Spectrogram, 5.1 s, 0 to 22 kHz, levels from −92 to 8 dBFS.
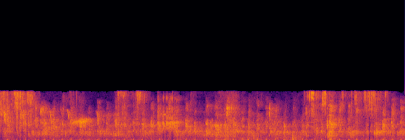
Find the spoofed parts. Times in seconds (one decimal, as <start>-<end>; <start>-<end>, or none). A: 2.5-3.1; 3.9-4.4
